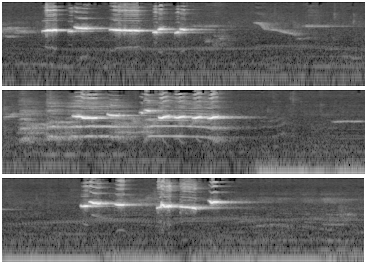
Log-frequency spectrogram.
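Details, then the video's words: Actively singing anis macan thrush giving three bursts of song: clear whistled phrases, a louder cluster of rich, layered notes in the middle, and a final set of bright slurred whistles, with a low hum beneath. "SUARA ASLI ANIS MACAN GACOR"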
